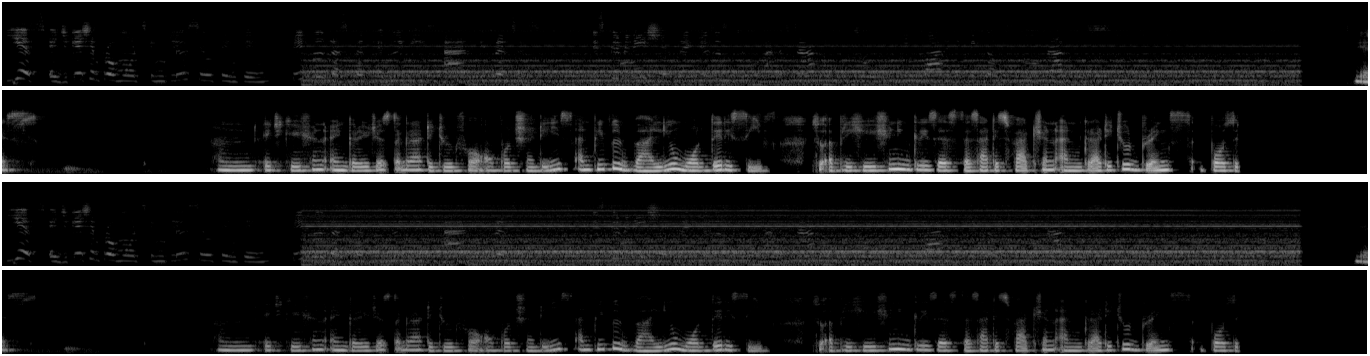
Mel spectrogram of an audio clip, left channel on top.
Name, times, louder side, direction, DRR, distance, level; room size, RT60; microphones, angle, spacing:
voice 1, 0.0-5.4 5.8-11.1, left 2 dB, 15° left, 6.9 m, -54 dB
sound 1, 3.0-13.0, right 5 dB, 75° right, 3.1 m, -46 dB
voice 2, 13.5-14.1 15.8-26.0, left 7 dB, 85° left, 0.4 m, -28 dB
head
